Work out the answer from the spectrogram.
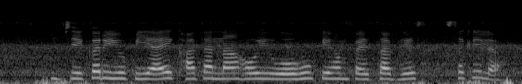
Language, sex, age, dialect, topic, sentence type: Bhojpuri, female, <18, Western, banking, question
